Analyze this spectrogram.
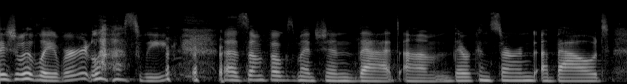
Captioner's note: laughter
